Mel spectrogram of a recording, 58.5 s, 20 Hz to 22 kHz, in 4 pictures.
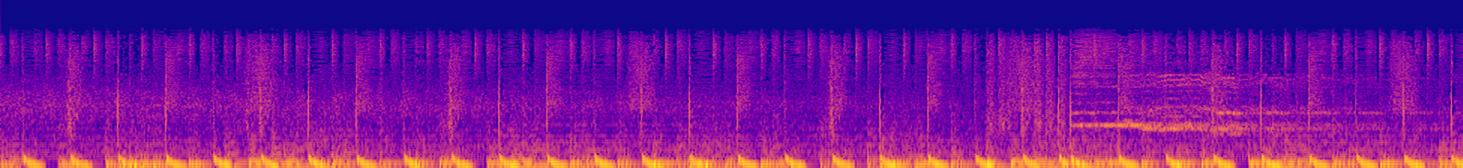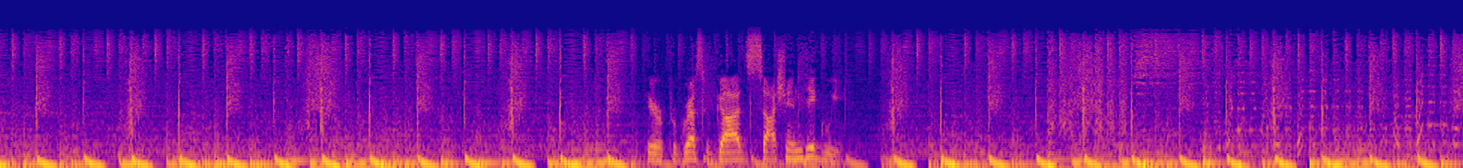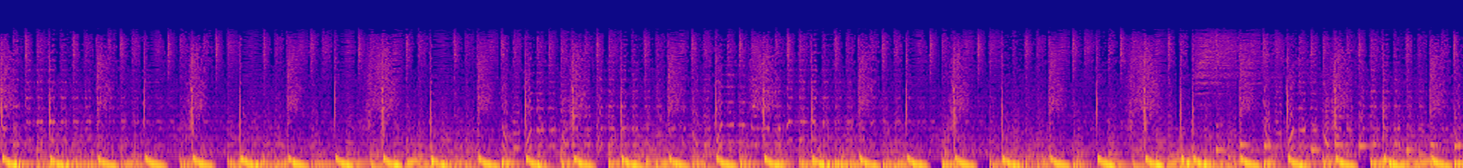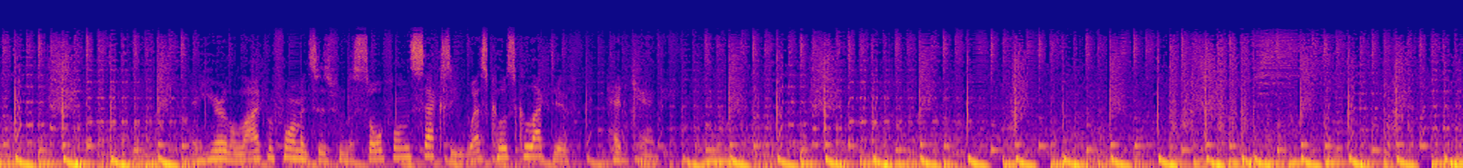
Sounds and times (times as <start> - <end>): Trance music: 0.0 - 58.5.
